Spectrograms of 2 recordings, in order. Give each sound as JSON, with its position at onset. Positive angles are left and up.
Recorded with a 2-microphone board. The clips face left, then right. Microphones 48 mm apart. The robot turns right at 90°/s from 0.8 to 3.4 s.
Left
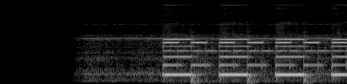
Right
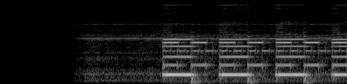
{"t": 1.6, "sound": "an alarm", "azimuth_deg": -20, "distance_m": 2.5}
